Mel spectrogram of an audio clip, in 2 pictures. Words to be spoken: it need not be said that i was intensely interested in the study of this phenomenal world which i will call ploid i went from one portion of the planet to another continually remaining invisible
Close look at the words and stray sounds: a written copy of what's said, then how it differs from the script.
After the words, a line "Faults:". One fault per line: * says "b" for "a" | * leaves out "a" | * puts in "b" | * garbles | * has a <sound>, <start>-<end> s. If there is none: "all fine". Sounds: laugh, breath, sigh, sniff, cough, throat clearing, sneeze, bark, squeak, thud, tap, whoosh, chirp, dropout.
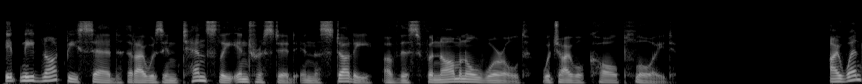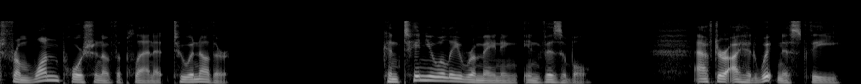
it need not be said that i was intensely interested in the study of this phenomenal world which i will call ploid i went from one portion of the planet to another continually remaining invisible after i had witnessed the
Faults:
* puts in "after i had witnessed the"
